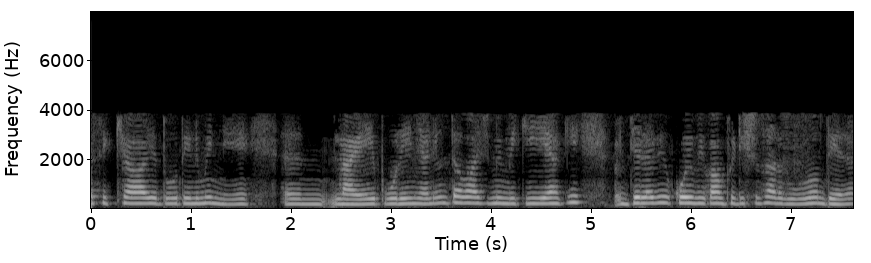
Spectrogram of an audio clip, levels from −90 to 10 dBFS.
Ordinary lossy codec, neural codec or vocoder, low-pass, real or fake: AAC, 16 kbps; none; 7.2 kHz; real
